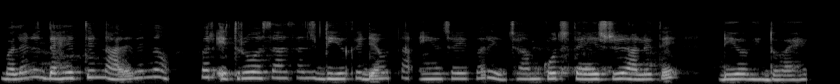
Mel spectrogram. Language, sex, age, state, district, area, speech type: Sindhi, female, 18-30, Gujarat, Surat, urban, spontaneous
